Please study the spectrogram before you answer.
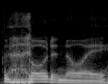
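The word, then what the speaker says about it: Vodyanoy: loved the creature but his name is vajo and it's spelled v o d y a n o y but it's like vodo right it's a Bearded Frog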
